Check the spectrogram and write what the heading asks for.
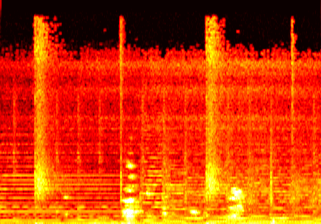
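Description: A dog barks in several short, sharp bursts spaced irregularly, with a few higher yips mixed in, over a steady humming background.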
